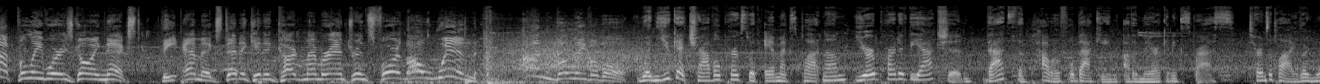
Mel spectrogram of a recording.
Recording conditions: busy venue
